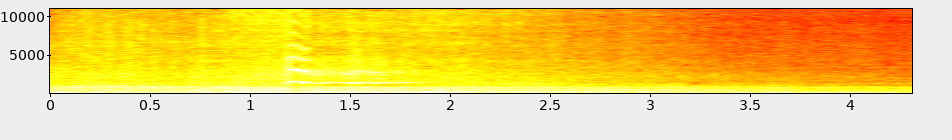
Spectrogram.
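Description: A cartoon car drives off with a steady low engine rumble, and a brief high tire squeal cuts through early on.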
